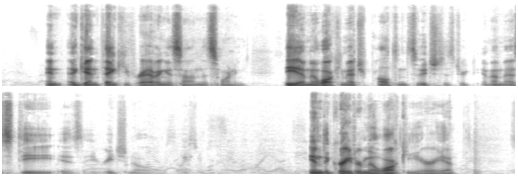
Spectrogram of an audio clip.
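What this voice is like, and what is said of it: Smooth radio voice. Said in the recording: “You got that radio voice, man. You really do”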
